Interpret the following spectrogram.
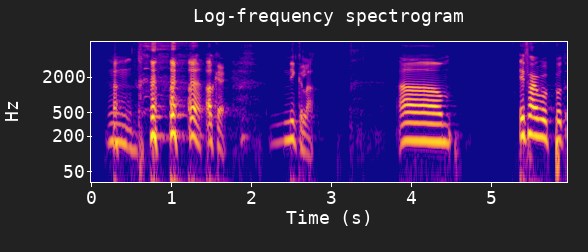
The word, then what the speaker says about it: Nicolas: Ah, but because we want to fool foreigners in French, we don't pronounce most of the time the last conssonants. Okay, Nicola.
